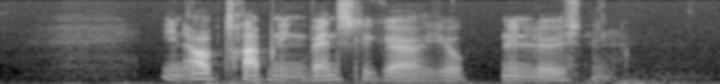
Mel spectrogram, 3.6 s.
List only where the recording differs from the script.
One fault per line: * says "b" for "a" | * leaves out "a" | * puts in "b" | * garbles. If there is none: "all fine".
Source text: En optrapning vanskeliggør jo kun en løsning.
* leaves out "kun"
